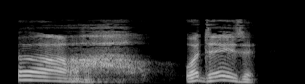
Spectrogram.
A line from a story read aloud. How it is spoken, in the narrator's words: He asks, all the slurring gone from his voice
